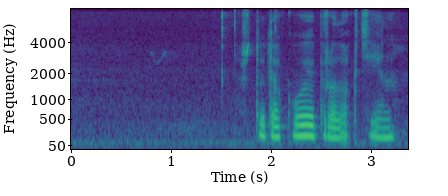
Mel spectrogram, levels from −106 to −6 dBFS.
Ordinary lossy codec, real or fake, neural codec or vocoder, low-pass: none; real; none; none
